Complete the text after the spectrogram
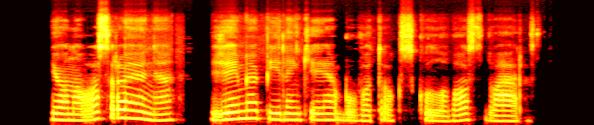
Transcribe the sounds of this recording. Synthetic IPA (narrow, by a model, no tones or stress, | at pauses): joːnɔʋoːsɾɐjoːnʲɛ | ʒʲɛɪmʲoːpʲiːlʲɛŋʲkʲeːjɛbʊʋoːt̪oːkskʊlˠʊʋoːsd̪ʋɑːɾɐs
